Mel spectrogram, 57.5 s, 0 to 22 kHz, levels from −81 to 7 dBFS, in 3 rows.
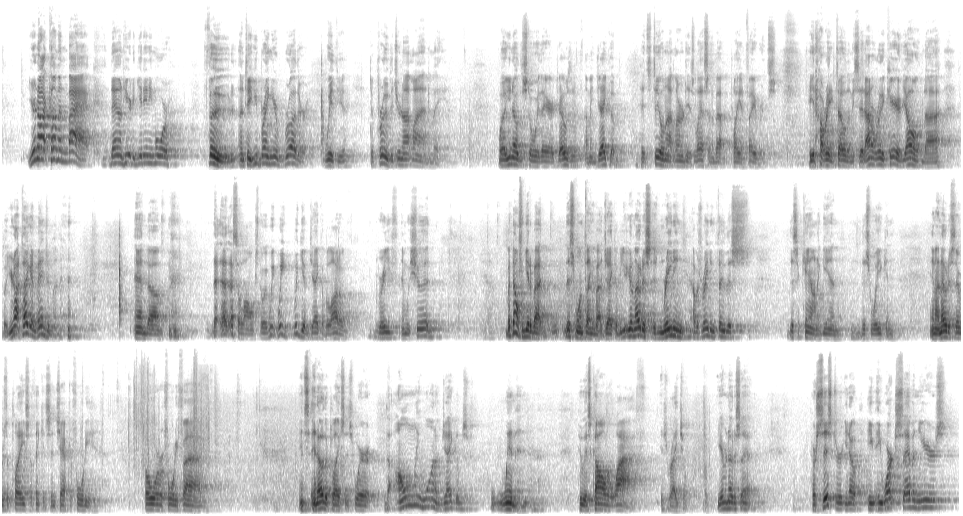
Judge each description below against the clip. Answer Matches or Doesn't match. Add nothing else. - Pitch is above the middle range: Doesn't match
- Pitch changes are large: Matches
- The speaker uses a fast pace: Doesn't match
